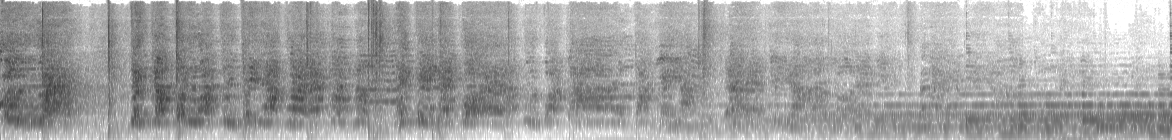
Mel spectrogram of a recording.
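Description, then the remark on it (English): A haka war chant performed by tangata whenua greeting new arrivals in Aotearoa, New Zealand, with spears: a group shouts in forceful, rhythmic bursts punctuated by sharp stamps and slaps, then settles into a loud, sustained, droning chant of many voices. “The haka. I had no idea then what their spears and shouts were for.”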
